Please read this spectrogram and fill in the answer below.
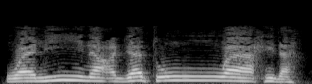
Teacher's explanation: قوله تعالى: ولي نعجة واحدة. قرأ قالون بإسكان الياء هكذا في الوصل: ولي نعجة واحدة.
